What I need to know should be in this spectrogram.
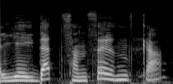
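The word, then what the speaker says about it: Lleialtat Santsenca: Jornadas que arrancan esta semana y se van a desarrollar en el barrio ahí en Metro Plaza de Sants, concretamente en la Lleidat Sansenca. – Así se Lleidat Sansenca. – Gracias por pronunciar bien el catalán.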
